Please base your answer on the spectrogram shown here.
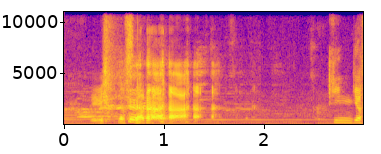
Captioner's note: laughing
